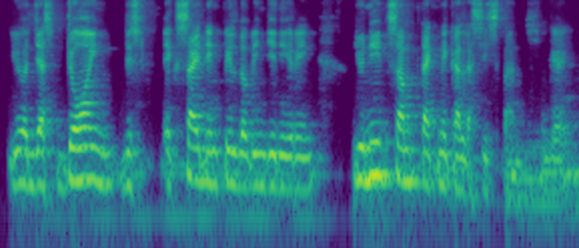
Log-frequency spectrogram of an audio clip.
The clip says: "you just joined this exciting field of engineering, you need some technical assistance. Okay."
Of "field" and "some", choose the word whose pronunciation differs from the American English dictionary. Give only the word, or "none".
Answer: none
